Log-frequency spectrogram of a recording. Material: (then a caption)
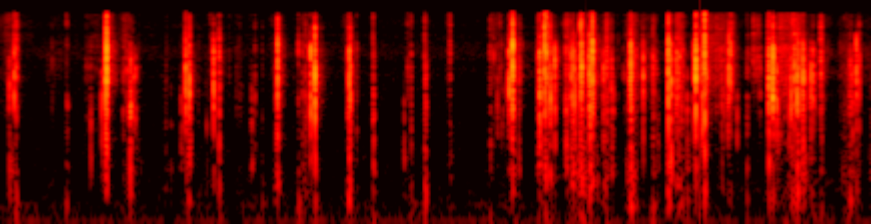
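Plastic. Long painted nails crinkle, scratch and tap a small sealed plastic DenTek packet of floss picks. Sharp, bright crinkles and crisp clicks come in short bursts that grow denser and louder over the second half.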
